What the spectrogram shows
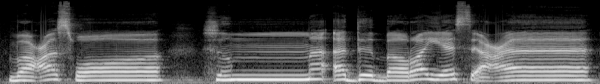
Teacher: ثم میم کا غنہ ادا کرنا ہے. ادبر دال پہ کلکلا کرنا ہے، را کو پر پڑھنا ہے، اور یسعى میں عین کا جو تلفظ ہے اس کو وضاحت کے ساتھ نکالنا ہے.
